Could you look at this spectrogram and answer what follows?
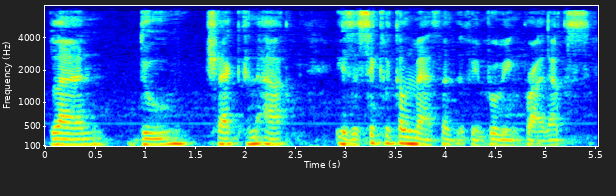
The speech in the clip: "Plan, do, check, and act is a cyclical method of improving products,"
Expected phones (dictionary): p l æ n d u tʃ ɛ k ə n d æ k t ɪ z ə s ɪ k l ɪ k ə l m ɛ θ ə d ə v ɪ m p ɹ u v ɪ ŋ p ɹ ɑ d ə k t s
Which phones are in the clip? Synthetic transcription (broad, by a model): p l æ n d u tʃ ɛ k ə n d æ k t ɪ z ə s ɪ k l ɪ k ə l m ɛ θ ə d ə v ɪ m p ɹ u v ɪ ŋ p ɹ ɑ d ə k t s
